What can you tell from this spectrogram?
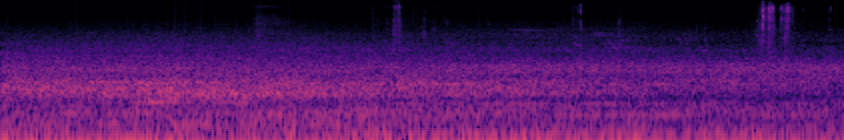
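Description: Wind noise on the microphone, a steady low rumble. Over it come a few faint clicks, about a third of the way in, halfway and near the end, as a plastic topwater lure and its treble hooks are handled.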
